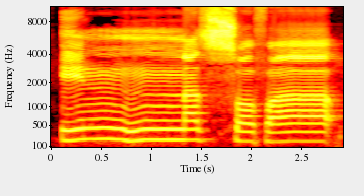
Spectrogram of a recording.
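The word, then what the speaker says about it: الصفا: এরপরে ইন্নাস সফা, হ্যাঁ কিভাবে পড়ব? ইন্নাস সফা ওয়াল মারওয়াতা। ইন্নাস, এখানে আমরা এই সদটাকে অনেকেই সিন উচ্চারণ করি। যদি সদকে সিন উচ্চারণ করি তাহলে পড়াটা সহি শুদ্ধ হবে না।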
